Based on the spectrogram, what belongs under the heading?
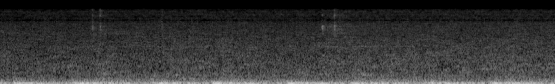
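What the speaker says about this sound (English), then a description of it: "Okay, I hear rain." Steady rain in the MechWarrior Online video game: a dense, even wash with a low rumble beneath it that keeps the same level throughout, with no separate events standing out.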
